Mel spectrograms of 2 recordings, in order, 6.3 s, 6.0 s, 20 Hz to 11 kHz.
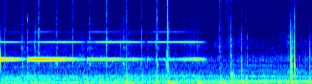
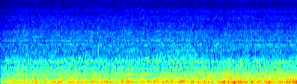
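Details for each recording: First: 2016 Jeep Patriot: quick, repeated clicking from behind the dash, over a steady chime in the parked car, from a faulty HVAC blend door actuator, which was replaced. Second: 2016 Jeep Patriot after replacing the dash blend door actuator that was clicking: steady low engine rumble with no ticking or clicking from the dash; fixed, actuator quiet.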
